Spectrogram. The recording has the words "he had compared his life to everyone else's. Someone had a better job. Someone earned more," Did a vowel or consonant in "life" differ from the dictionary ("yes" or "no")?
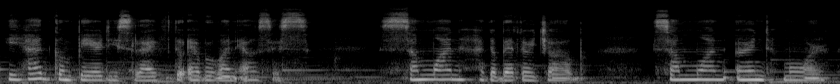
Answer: no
